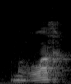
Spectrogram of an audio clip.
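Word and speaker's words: מלאך: Anjo na língua hebraica, que é a língua do Antigo Testamento, onde a Bíblia foi escrita, é malach. Isso mesmo, malach é assim que se pronuncia.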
